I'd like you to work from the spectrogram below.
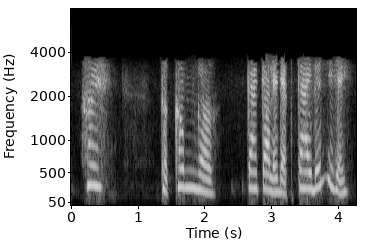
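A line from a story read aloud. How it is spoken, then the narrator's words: Sighing. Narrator (Vietnamese): thở dài nói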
